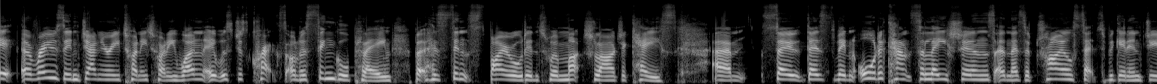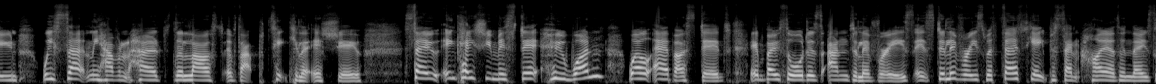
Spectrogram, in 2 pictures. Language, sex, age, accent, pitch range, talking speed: English, female, 30-49, British, 195-245 Hz, 180 wpm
